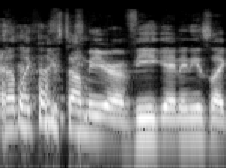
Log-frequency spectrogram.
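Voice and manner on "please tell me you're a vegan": usual speaking voice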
